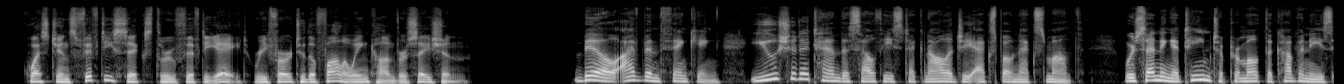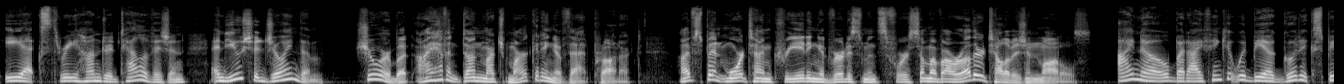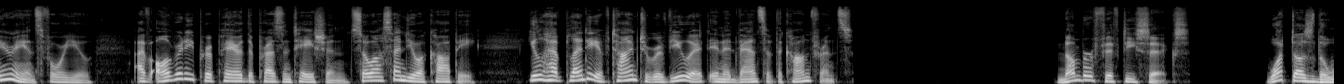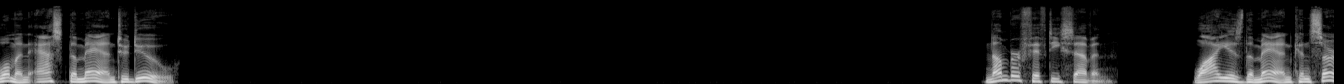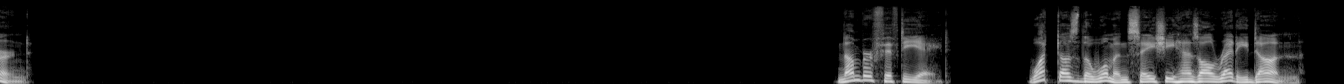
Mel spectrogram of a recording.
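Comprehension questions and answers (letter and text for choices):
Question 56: What does the woman ask the man to do?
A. Visit company headquarters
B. Participate in a conference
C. Complete a technical design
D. Submit a proposal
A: B. Participate in a conference

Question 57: Why is the man concerned?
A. He is not very familiar with a product.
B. He has not registered for a conference.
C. He has missed an important deadline.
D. He was planning to take a vacation.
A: A. He is not very familiar with a product.

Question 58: What does the woman say she has already done?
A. Provided feedback from a meeting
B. Designed a new product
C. Prepared a presentation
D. Made a hotel reservation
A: C. Prepared a presentation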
